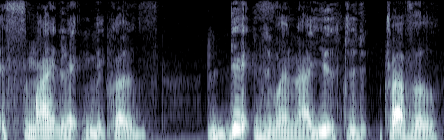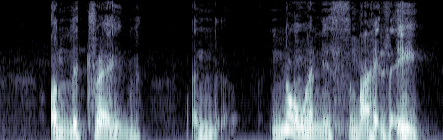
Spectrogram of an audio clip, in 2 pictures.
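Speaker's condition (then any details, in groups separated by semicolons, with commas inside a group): Spastic paraplegia with essential tremor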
